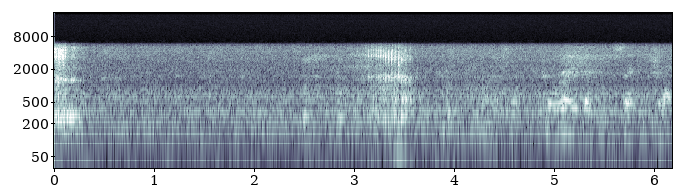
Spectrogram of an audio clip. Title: snoring video 013.avi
